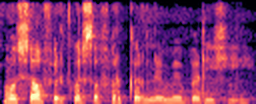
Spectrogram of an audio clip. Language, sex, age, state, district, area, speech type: Urdu, female, 45-60, Bihar, Khagaria, rural, spontaneous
